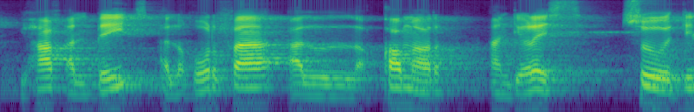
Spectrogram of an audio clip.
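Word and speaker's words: القمر: The lam of al-qamar is pronounced and is clear, while the lam of ash-shams is not pronounced and is not shown, except that the letter after the lam is what is doubled.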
